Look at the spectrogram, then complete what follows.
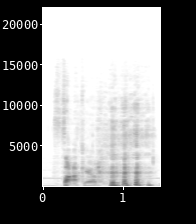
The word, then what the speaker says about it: FKR: nasce in questo momento l'acronimo fkr e si pronuncia esattamente come pensate Faaker quindi forza diventiamo gruppo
